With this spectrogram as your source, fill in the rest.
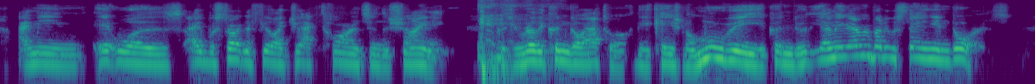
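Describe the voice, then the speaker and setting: With an unremarkable speaking voice, a man speaks at a moderate pace with hardly any pauses, his fairly high pitch carrying lively intonation. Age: 60s. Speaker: retired professional. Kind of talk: casual chat.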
